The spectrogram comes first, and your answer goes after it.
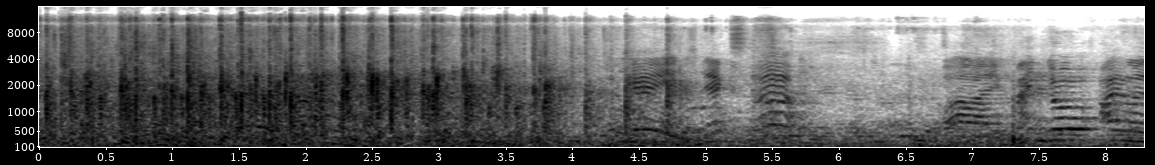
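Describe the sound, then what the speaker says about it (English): Applause and cheering at a fan convention auction rises loudly at first, then thins and fades while a voice speaks over the dwindling claps. "Give him a round of applause."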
